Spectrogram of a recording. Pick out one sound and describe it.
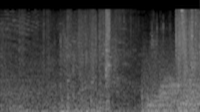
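A rifle fires a sharp shot.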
